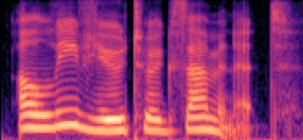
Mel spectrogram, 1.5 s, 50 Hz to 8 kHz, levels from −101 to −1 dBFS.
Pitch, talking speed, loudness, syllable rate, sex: 220 Hz, 240 wpm, -15 LUFS, 7.6 syllables/s, female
